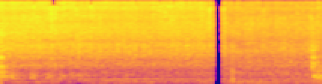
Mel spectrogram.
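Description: Broad beans and green beans sauté in a pan for a gravy, giving a steady soft sizzle that runs on alone with one brief dropout near the end.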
